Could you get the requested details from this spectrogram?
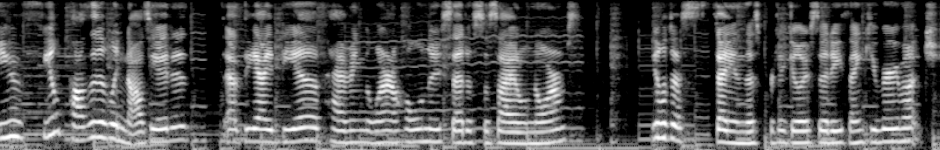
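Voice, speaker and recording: Music plays in the background as a woman talks at a fairly quick pace. Her medium pitch stays in fairly even intonation. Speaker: VTuber streamer. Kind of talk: reading a visual novel aloud on stream.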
